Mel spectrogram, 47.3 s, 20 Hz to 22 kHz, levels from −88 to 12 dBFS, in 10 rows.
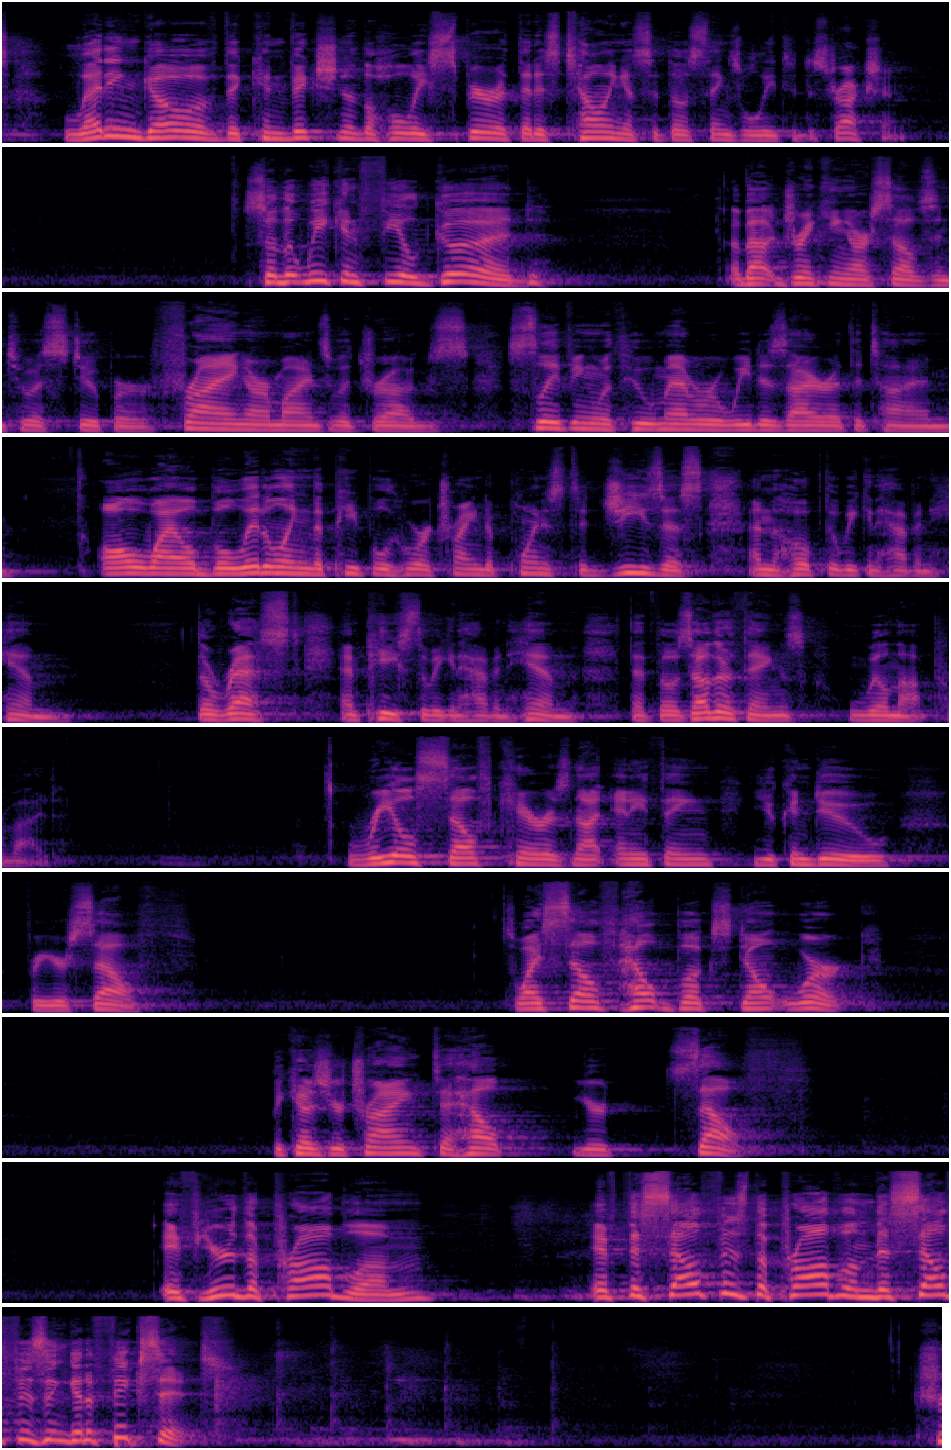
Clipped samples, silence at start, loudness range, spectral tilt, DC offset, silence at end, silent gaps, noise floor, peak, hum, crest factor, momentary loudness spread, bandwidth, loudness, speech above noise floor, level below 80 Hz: under 0.1%; 0 s; 7 LU; -5 dB/octave; under 0.1%; 0 s; none; -72 dBFS; -8 dBFS; none; 20 dB; 13 LU; 17 kHz; -28 LUFS; 45 dB; -82 dBFS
